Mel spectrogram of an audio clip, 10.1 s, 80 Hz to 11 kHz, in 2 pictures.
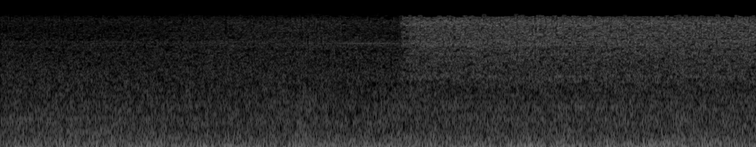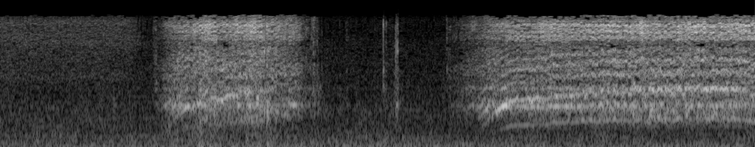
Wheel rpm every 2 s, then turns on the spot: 0, 0, 0, 40, 100.
6-8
